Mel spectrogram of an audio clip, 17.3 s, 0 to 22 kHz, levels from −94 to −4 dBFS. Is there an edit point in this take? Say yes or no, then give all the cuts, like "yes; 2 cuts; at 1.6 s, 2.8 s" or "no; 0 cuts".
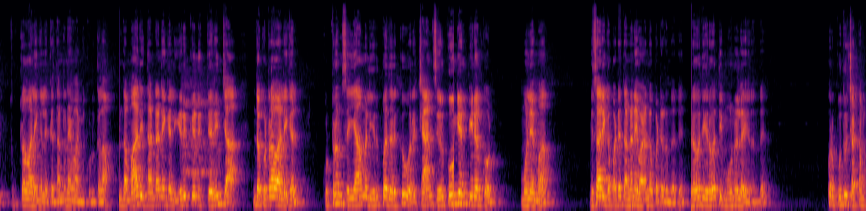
yes; 3 cuts; at 2.4 s, 9.1 s, 13.7 s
